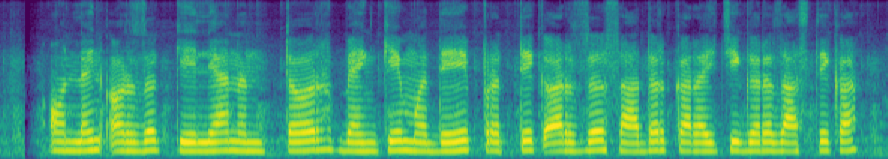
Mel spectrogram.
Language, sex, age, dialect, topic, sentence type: Marathi, male, 18-24, Standard Marathi, banking, question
